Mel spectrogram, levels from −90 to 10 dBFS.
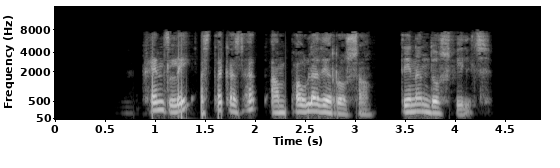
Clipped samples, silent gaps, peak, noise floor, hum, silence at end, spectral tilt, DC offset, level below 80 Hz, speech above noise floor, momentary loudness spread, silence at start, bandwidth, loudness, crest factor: under 0.1%; 2.03-2.08 s, 3.22-3.45 s; -2 dBFS; under -90 dBFS; none; 0.5 s; -4 dB/octave; under 0.1%; -52 dBFS; over 72 dB; 11 LU; 0.9 s; 8 kHz; -18 LUFS; 18 dB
